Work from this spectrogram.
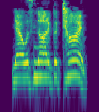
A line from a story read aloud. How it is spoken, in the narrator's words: Landon growled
